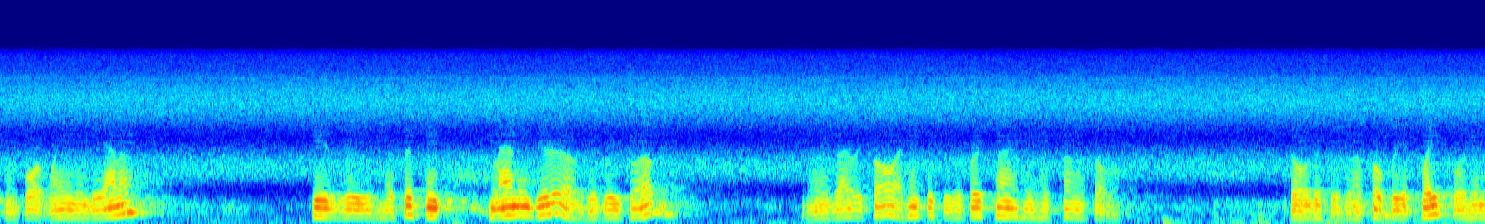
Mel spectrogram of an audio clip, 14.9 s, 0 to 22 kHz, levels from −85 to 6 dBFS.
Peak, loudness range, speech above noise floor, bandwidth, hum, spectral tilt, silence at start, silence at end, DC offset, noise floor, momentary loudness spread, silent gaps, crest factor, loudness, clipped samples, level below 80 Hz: -6 dBFS; 7 LU; 20 dB; 10 kHz; none; -7 dB/octave; 0 s; 0 s; under 0.1%; -42 dBFS; 20 LU; none; 18 dB; -22 LUFS; under 0.1%; -48 dBFS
